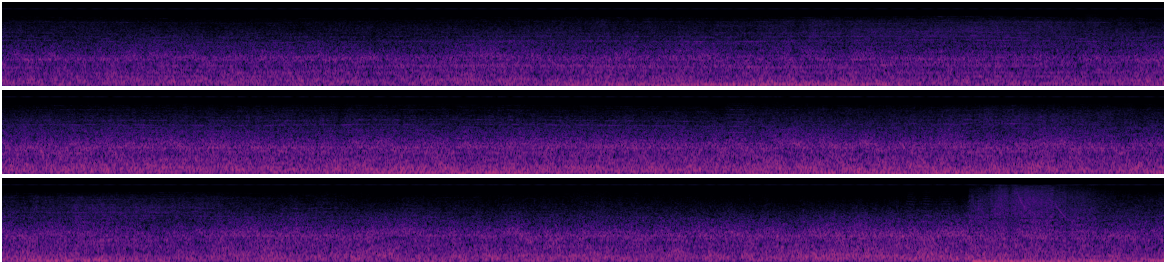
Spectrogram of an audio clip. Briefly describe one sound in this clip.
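A starfighter engine roars steadily.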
